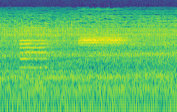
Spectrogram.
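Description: Vehicle horns honk briefly nearby.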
